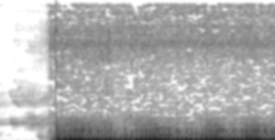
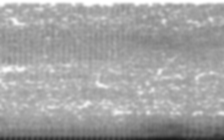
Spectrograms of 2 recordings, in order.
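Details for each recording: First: Suzuki Satria FU third-generation motorcycle, hard to start in the mornings, started without a battery: fires instantly and settles into a strong, even, slightly high idle; normal start and idle. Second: Suzuki Satria FU third generation, hard to start in the morning, running without a battery: fast, even chuffing idle, already slightly high, that only creeps up and flattens when the throttle opens; won't rev without the battery.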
